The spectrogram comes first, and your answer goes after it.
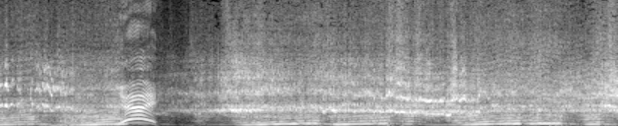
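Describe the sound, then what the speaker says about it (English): Car tyres squeal and skid in long wavering sweeps as a car is thrown into drifts, loud and close, with a brief engine rev drop midway and a voice cheering once. "I've done many skids in this car."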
